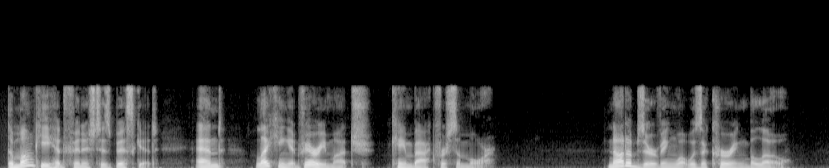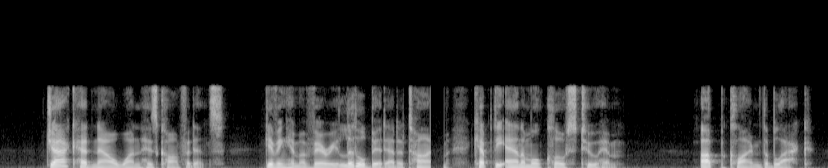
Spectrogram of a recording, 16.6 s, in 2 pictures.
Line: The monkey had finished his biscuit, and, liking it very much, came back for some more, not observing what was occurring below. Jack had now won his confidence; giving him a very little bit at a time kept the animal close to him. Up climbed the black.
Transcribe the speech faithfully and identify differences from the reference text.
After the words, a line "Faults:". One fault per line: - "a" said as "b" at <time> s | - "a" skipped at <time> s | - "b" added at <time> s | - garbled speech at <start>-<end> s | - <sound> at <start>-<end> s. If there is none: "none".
The monkey had finished his biscuit, and, liking it very much, came back for some more, not observing what was occurring below. Jack had now won his confidence; giving him a very little bit at a time kept the animal close to him. Up climbed the black.
Faults:
- dropout at 12.6-12.7 s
